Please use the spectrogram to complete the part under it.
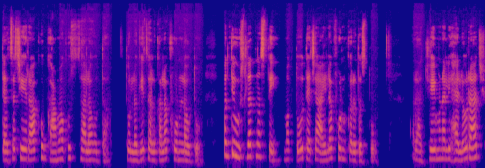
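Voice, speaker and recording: A woman with a Marathi accent reads a romance story aloud, voicing every character's lines in her own voice between plain narration tags. Her voice is medium-pitched and a little mellow, at normal speed.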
